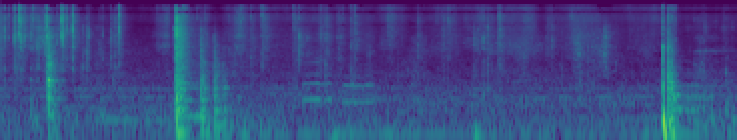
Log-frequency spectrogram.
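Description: Kitchen knocks and clatters from cupboard or fridge doors and items being moved while looking for food: a light knock about half a second in, a louder clatter near two seconds, and the loudest knock near the end.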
